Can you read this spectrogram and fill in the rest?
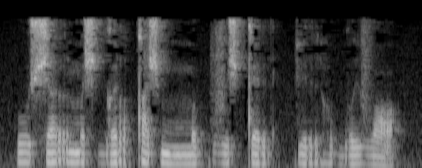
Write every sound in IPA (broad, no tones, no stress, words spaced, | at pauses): uʃɐrmɐʃ ɡərtˤiʃ mːəkʷ viʃterkːirɦu ɡʷivɒ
